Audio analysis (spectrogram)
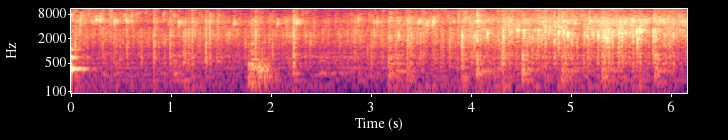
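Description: Cooking in a heated wok for a mustard greens dish, a dense crackling sizzle with fine spattering bursts that grows slightly louder toward the end, close up and uninterrupted by voices.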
